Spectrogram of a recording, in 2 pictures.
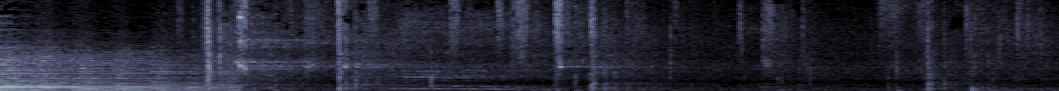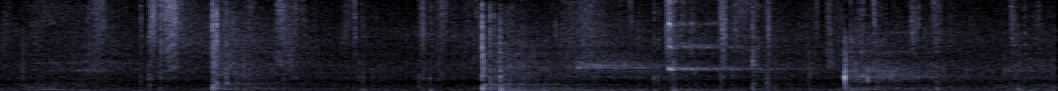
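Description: Title music fading out about a second in, then a tennis rally on an indoor hard court: sharp racket strikes on the ball and bounces, six in all, about one every second and a half.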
